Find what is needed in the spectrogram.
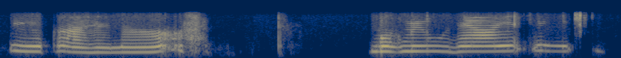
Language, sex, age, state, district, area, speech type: Marathi, female, 18-30, Maharashtra, Nagpur, urban, conversation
